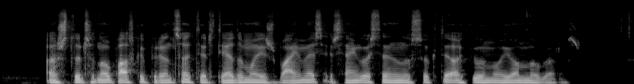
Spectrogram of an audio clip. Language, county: Lithuanian, Vilnius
